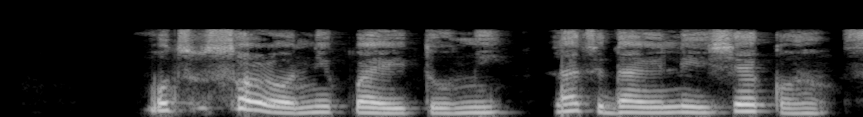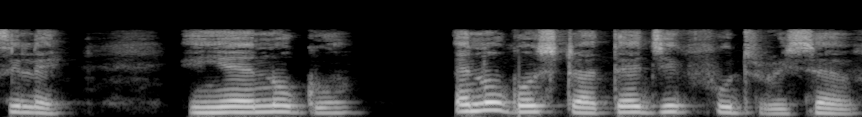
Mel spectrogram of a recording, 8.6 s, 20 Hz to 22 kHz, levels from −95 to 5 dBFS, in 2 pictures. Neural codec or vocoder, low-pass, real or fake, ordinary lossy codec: none; none; real; none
